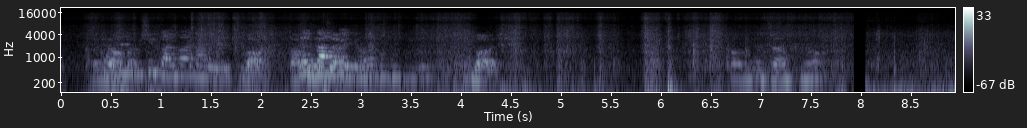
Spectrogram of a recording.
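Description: Young children talk and shout excitedly close by.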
